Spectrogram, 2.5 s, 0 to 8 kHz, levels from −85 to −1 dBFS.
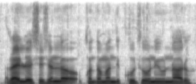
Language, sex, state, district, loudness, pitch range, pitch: Telugu, male, Telangana, Mahabubabad, -16 LUFS, 135-150 Hz, 135 Hz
